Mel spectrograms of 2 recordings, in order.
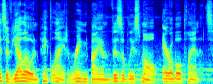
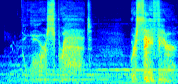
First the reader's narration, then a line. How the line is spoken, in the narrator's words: He leaned close to her and whispered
